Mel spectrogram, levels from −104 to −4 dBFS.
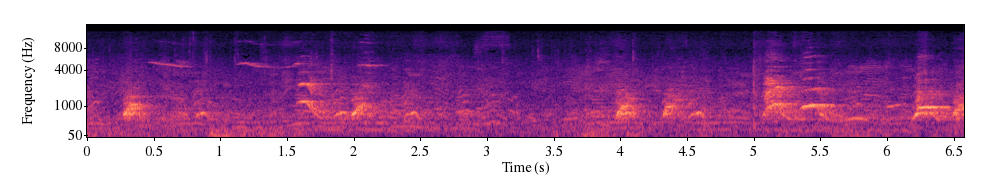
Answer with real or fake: real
